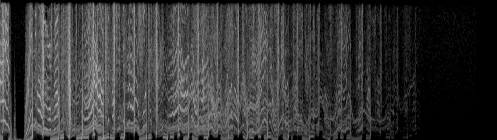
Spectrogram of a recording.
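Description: Turntable scratching in a produced outro: rapid back-and-forth pitch sweeps that fade away and stop about five seconds in.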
